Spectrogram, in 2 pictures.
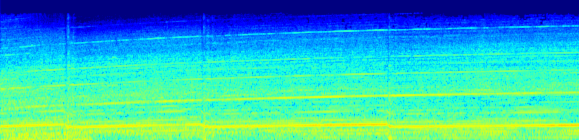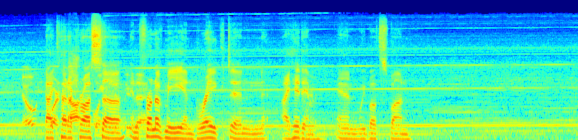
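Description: A racing car engine drones steadily and rises in pitch through gear changes.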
